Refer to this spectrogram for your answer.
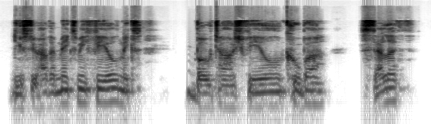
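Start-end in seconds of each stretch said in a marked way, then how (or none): none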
